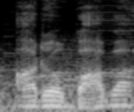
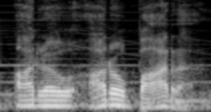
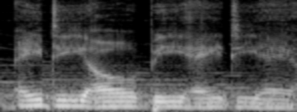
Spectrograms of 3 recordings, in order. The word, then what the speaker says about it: adobada: we had those exquisite carne asada tacos and adobaba. How do you say adoba? I forgot the name of the meat. It's like pork. Those tacos. So good. So good, man. I know I'm pronouncing it wrong. Adobada.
